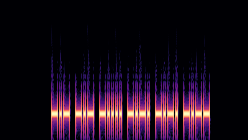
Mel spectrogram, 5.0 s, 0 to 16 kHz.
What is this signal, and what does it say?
Morse code, heard as a keyed tone, about 29 wpm, 700 Hz. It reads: KK6CCY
